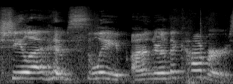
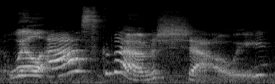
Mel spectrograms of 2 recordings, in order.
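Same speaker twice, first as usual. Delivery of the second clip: slow, higher devilish fox purr; 7 semitones higher, slower than usual. Acted. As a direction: grin as he plans to eat the dog. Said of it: "very devilish grin".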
